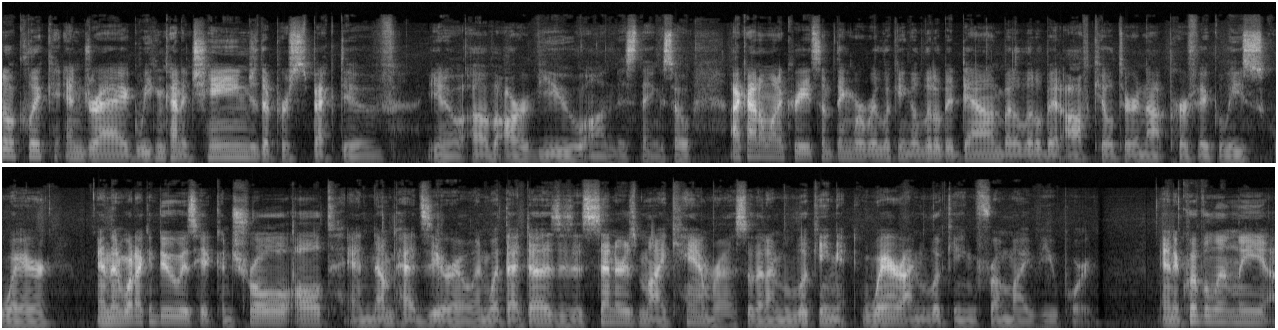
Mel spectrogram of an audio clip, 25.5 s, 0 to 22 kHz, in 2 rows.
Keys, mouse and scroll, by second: 16.4 ctrl+alt+0.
